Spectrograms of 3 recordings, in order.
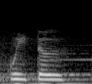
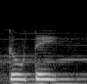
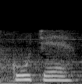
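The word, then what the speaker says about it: Cu Che (龜茲): Tân dịch Quật Chi, Cưu Ti, mà người ta đọc trật vần là Quy Tư, vì họ chỉ biết chữ Quy là rùa, chữ Tư hay chữ Tự là nay mà thôi, chứ họ chẳng biết hai chữ Quy Tư nó còn có vần chính nữa là Cưu Ti, nên đọc là Cu Che đúng hơn.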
